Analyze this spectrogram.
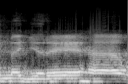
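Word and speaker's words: مجريها: Bismillahi majreha wa mursaha. Majreha itu namanya imalah. Jadi i-nya dimiringin, lebih condong ke e, itu namanya imalah.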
